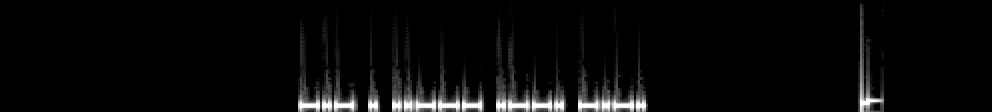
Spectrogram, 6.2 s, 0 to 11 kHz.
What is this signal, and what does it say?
Morse code, heard as a keyed tone, about 32 wpm, 700 Hz. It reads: KE2PC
